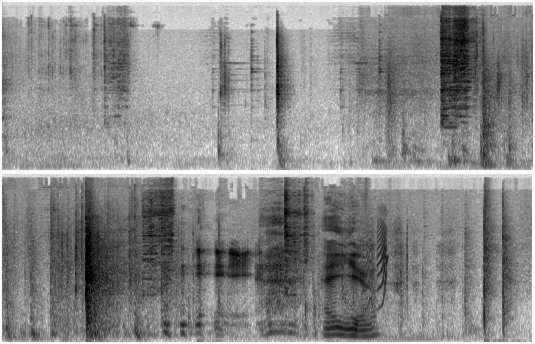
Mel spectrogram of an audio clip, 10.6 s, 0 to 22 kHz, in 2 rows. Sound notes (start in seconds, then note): 6.9 Beverly laughs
